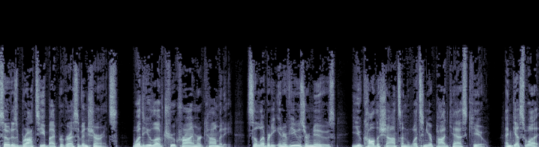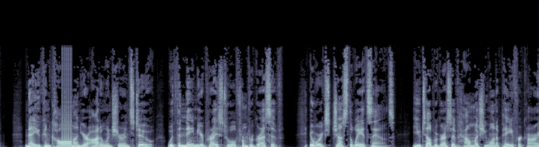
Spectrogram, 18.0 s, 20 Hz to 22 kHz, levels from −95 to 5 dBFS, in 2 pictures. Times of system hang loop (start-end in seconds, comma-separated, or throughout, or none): 10.02-10.18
